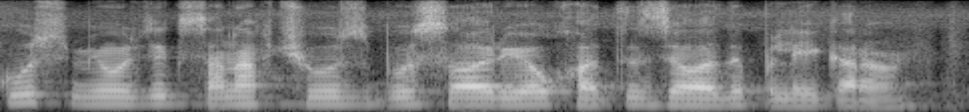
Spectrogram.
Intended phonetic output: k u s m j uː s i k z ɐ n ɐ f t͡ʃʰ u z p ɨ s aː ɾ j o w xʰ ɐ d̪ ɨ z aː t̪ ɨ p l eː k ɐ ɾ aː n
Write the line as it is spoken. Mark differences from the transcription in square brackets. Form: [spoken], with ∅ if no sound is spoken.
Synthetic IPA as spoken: k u s m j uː [z] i k [s] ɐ n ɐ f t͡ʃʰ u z [b] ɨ s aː ɾ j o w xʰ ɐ [t̪] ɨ z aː [d̪] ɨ p l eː k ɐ ɾ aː n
